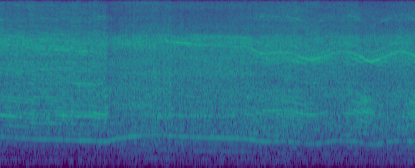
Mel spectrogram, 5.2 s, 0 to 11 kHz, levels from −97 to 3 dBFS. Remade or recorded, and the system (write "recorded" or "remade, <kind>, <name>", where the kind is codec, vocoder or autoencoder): recorded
